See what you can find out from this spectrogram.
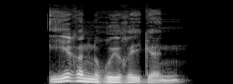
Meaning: inflection of ehrenrührig: 1. strong genitive masculine/neuter singular 2. weak/mixed genitive/dative all-gender singular 3. strong/weak/mixed accusative masculine singular 4. strong dative plural
- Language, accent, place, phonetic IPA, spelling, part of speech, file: German, Germany, Berlin, [ˈeːʁənˌʁyːʁɪɡn̩], ehrenrührigen, adjective, De-ehrenrührigen.ogg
